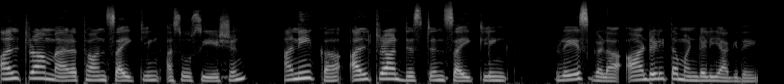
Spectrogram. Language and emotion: Kannada, neutral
